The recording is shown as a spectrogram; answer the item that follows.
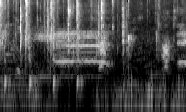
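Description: Viking reenactors' round wooden shields being beaten in a quick rhythm, about four blows a second, slowing over the first second. Partway through, a long drawn-out call rings out over the blows.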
